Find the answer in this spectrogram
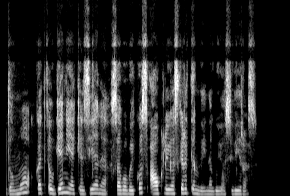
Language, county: Lithuanian, Utena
